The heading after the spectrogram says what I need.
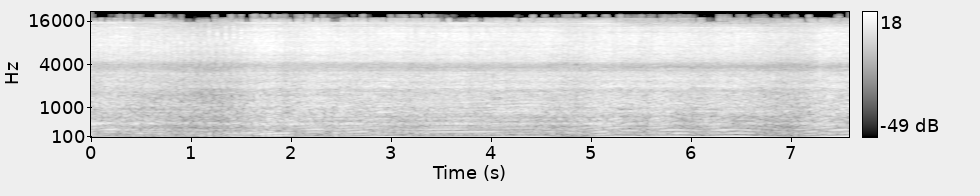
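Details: Lotus Excel, engine idling just after exhaust system rebuild and bolting up: raspy puffing chuff over the exhaust note, exhaust blowing at several joints; owner plans exhaust paste, later sealing flex joint.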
